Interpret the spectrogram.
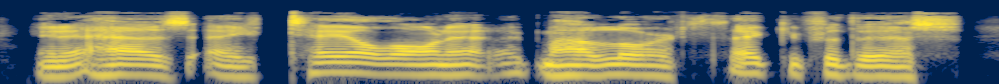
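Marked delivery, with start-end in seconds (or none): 2.7-4.8 trembling, shaking, overwhelmed and awed voice. Reacting while filming a video, speaking with a shaking voice. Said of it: "My voice is shaking".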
